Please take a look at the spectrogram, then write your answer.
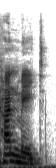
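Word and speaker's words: HVNDMXDE: e dot co dot u k and it's pronounced handmade so h v n d m x d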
